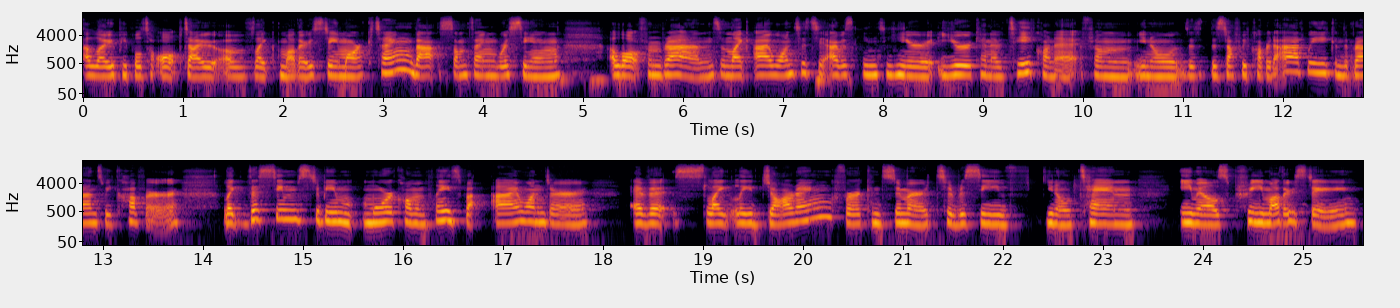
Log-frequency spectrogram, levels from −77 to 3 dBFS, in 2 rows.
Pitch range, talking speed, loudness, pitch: 190-215 Hz, 175 wpm, -20 LUFS, 205 Hz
